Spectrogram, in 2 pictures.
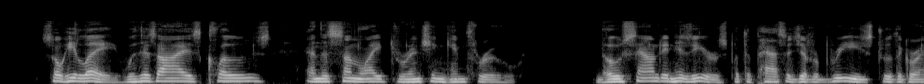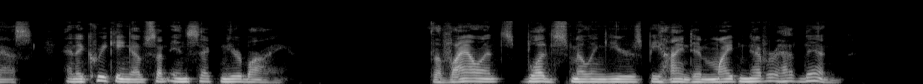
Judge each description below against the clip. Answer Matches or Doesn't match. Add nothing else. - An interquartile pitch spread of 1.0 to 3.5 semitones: Matches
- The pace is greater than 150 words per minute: Doesn't match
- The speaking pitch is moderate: Doesn't match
